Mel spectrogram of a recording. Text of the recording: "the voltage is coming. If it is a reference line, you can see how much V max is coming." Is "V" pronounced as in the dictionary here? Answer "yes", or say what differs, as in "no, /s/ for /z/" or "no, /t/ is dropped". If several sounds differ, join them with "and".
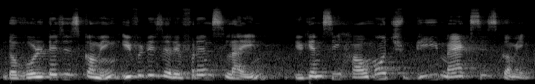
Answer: no, /b/ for /v/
